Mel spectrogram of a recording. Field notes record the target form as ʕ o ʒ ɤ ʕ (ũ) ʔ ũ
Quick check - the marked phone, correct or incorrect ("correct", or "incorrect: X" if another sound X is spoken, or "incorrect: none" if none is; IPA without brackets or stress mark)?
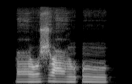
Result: correct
